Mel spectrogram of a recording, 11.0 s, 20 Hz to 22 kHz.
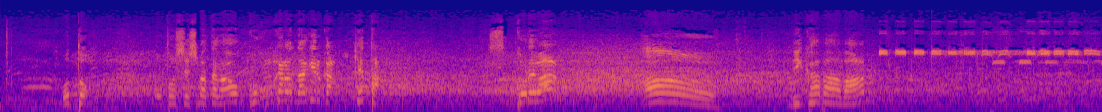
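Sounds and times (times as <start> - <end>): lower-pitched whistle: 8.8 - 11.0.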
